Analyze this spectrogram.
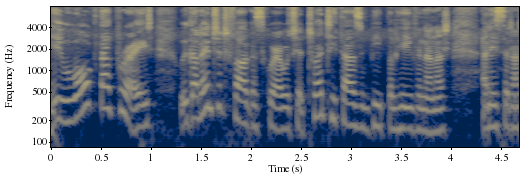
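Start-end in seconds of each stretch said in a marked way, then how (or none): none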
